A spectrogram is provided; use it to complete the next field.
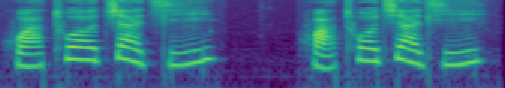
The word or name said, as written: huatuojiaji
